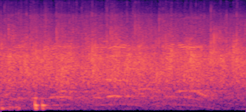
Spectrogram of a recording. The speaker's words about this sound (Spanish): Fuerte ese aplauso, gracias, hermano, para el Señor Jesucristo. Bien, fuerte ese aplauso.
